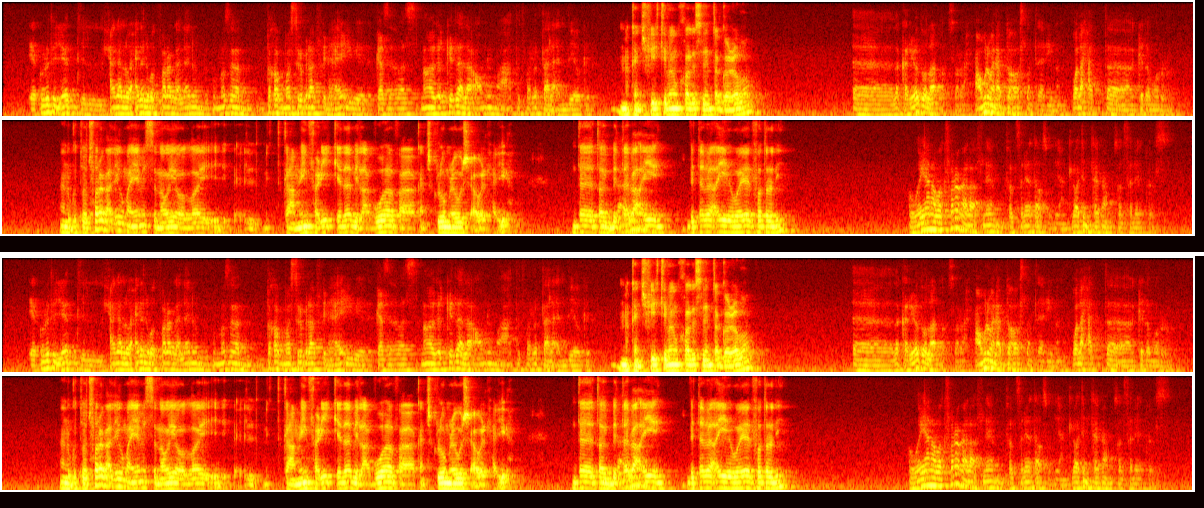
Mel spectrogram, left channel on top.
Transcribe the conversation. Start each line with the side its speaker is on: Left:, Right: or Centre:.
Left: هي كرة اليد الحاجة الوحيدة اللي بتفرج عليها لما يكون مثلا منتخب مصر بيلعب في نهائي كذا بس انما غير كده لا عمري ما قعدت اتفرجت على أندية وكده
Right: ما كانش فيه اهتمام خالص إن أنت تجربها
Left: آه لا كرياضة لا بصراحة عمري ما لعبتها أصلا تقريبا ولا حتى كده مرة
Right: أنا كنت بتفرج عليهم أيام الثانوية والله ال- كانوا عاملين فريق كده بيلعبوها فكان شكلهم روش أوي الحقيقة أنت طيب
Left: أمم،
Right: بتتابع
Left: لا رياضة
Right: أي بتتابع أي هواية الفترة دي؟
Left: هو يعني أنا بتفرج على أفلام مسلسلات أقصد يعني دلوقتي متابع مسلسلات بس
